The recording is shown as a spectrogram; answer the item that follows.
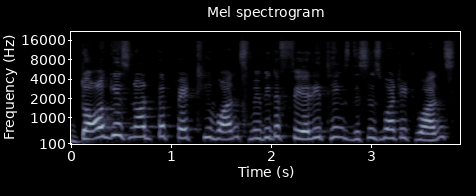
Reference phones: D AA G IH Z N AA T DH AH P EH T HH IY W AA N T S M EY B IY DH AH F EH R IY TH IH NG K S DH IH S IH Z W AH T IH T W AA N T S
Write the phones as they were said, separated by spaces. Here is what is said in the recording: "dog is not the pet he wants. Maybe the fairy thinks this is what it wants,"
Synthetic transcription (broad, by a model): D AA G IH Z N AA T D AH P EH T HH IY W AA N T S M EY B IY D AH F EH R IY T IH NG S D IH S IH Z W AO T IH T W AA N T S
